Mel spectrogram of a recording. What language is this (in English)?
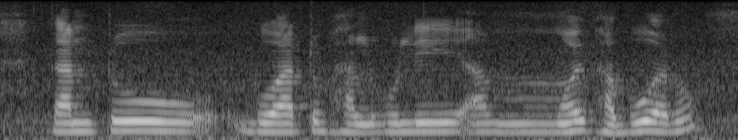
Assamese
